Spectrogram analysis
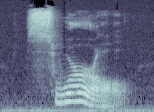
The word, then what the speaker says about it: swirl: Some other examples would be pearl, whirl, hurl, swirl, and twirl. Every one of these is technically a single syllable word, but they're pronounced as if they have two syllables.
